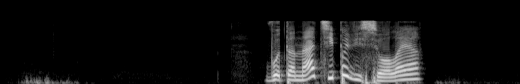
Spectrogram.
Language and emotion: Russian, positive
